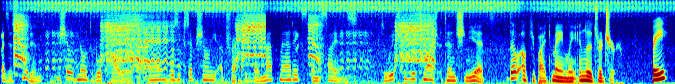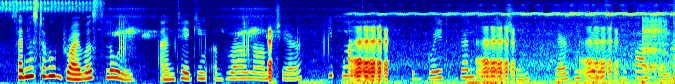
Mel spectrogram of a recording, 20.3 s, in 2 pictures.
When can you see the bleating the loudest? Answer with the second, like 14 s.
16 s.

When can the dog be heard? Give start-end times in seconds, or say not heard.
not heard.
